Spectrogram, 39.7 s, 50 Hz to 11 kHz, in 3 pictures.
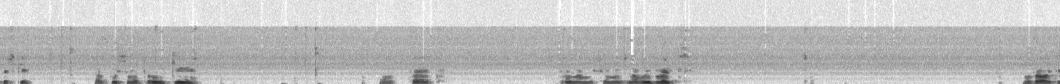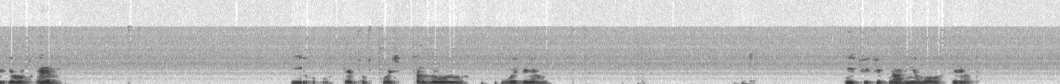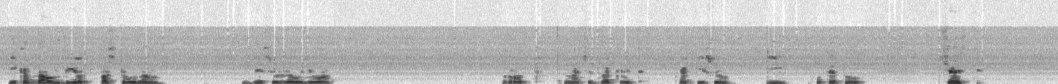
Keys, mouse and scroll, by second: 1.9-2.4 middle drag, 3.7-4.3 shift+drag, 6.9-7.8 middle drag, 8.4-10.1 middle drag, 13.1 r, 14.8 click, 19.2 g, 21.3-22.6 middle drag, 29.8-33.4 drag, 36.0 i.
